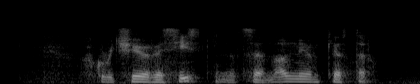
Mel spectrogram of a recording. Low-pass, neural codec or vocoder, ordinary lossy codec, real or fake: 5.4 kHz; codec, 16 kHz, 0.5 kbps, X-Codec, WavLM features, trained on Multilingual LibriSpeech; AAC, 24 kbps; fake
